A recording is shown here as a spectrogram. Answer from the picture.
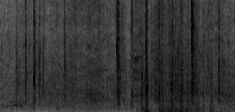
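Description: Hockey skates scraping and sticks clacking against the boards, with a heavy thud of a player hitting the boards and glass about a second and a half in.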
